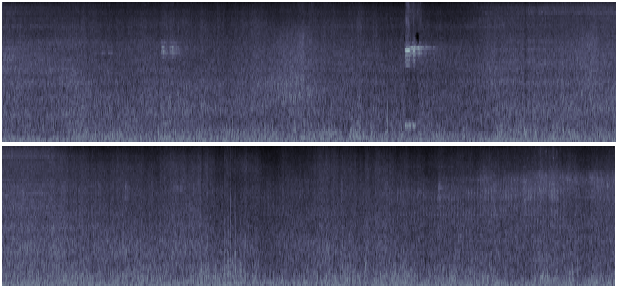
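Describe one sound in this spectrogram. A car engine rumbles steadily as tyres roll over the road.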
